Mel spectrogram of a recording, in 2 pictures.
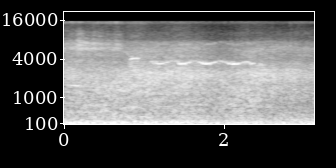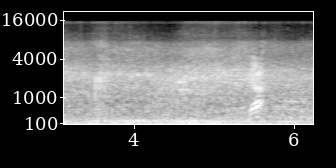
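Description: Steady road traffic passing close by: motorcycle and car engines and tyres on a wet road. A brief wavering high whistle sounds about a second in.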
